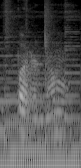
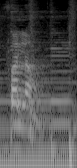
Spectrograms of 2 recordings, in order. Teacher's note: प वर्ग के वर्णों का उच्चारण होठों की मदद से होता है। इसलिए इनको ओष्ठ्याह कहते हैं।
